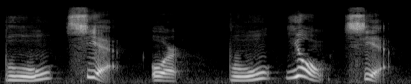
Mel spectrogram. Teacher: When used on its own, 不 is fourth tone, 不. When 不 is used before another fourth tone, it becomes second tone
